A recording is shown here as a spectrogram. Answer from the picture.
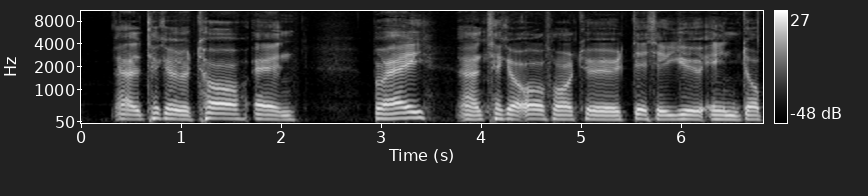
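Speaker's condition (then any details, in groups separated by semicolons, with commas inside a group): Down syndrome; congenital, lifelong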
